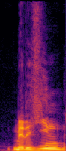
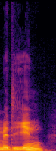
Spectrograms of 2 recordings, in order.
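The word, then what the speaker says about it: Medellín: best ice cream PWA ever in, let's say, Medellin, is that how you pronounce that? Perfect. Yes. So if you build the best PWA to order ice cream online in Medellin, then I don't know about that, especially if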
